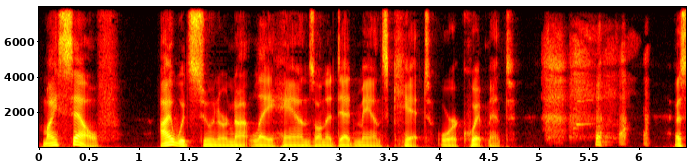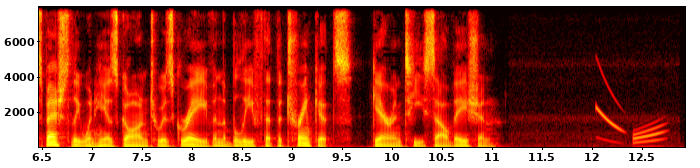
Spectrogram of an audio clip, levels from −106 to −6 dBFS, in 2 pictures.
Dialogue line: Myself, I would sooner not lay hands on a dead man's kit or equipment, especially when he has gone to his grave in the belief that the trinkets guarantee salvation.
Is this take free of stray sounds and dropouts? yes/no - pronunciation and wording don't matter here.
no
